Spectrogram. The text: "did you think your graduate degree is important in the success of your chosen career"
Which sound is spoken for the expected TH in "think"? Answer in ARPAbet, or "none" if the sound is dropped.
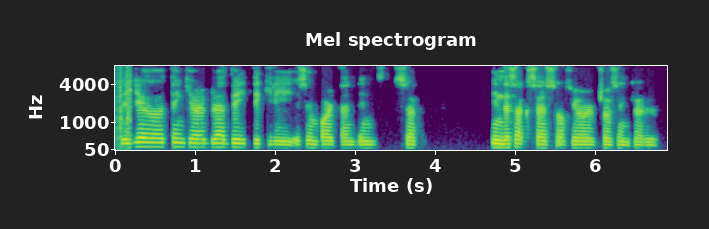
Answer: T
